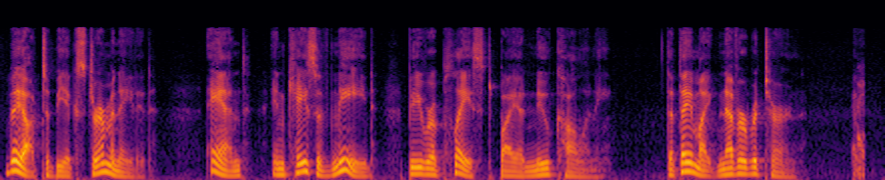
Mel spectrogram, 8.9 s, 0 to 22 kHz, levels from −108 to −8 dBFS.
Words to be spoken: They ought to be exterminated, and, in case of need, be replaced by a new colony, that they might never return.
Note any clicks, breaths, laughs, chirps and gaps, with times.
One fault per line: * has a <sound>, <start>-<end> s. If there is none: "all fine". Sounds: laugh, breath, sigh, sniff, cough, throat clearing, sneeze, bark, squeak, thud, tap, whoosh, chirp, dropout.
* has a laugh, 8.5-8.6 s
